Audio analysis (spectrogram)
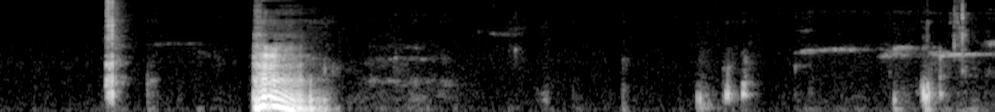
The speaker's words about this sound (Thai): ขออนุญาตดื่มน้ำนิดนึงนะครับ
